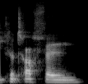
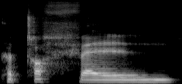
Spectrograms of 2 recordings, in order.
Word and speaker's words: Kartoffeln: It's feminine, and the plural just takes an N, die Kartoffeln. So that N and the L, they get squished together. Kartoffeln. That N is just squished right in the end there.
